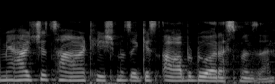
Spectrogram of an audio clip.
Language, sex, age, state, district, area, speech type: Kashmiri, female, 30-45, Jammu and Kashmir, Anantnag, rural, spontaneous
